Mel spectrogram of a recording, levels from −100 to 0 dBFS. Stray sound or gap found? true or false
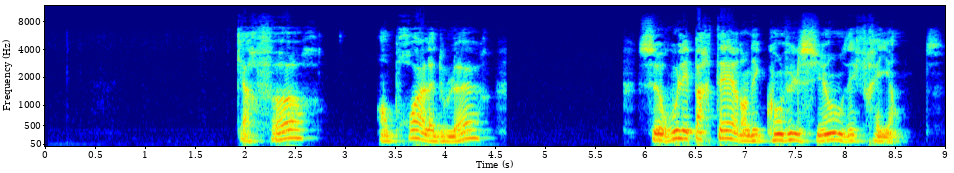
false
